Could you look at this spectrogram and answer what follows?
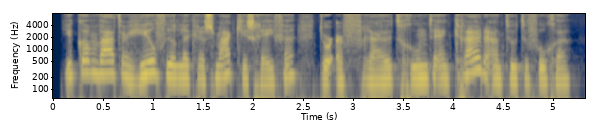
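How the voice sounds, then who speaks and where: A woman's voice: medium pitch, normal speed, no echo, clean studio sound, natural voice. A woman voicing a caring old grandmother in a read-aloud children's storybook. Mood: kindly.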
